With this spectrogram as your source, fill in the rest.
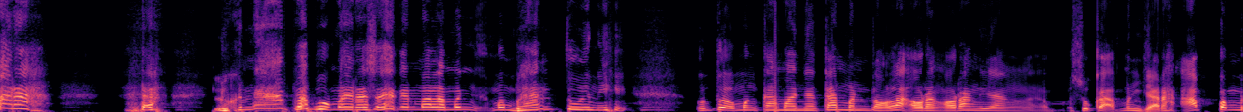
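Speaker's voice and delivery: high, laughing, teasing, mock-innocent tone.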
